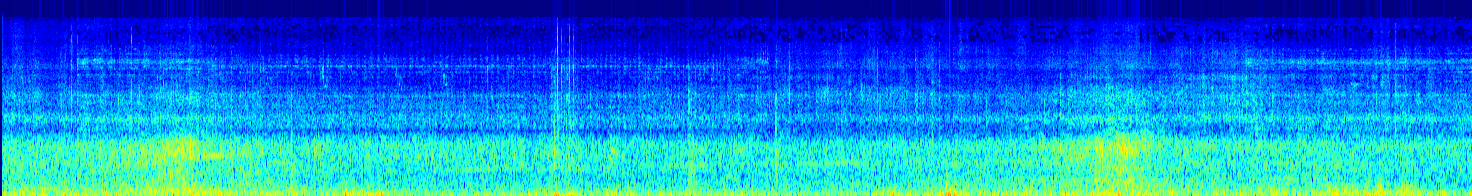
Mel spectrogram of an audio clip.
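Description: Steady wind and road noise from riding a bicycle, with wind buffeting the action camera's microphone, and traffic swelling past twice, about two seconds in and again about two-thirds of the way through. A couple of sharp clicks from the bike are heard along the way.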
